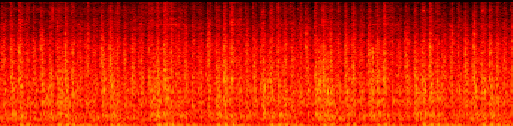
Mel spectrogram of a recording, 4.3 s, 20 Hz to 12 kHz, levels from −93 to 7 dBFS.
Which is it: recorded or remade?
recorded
